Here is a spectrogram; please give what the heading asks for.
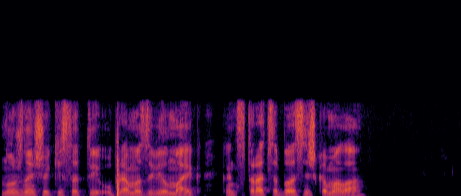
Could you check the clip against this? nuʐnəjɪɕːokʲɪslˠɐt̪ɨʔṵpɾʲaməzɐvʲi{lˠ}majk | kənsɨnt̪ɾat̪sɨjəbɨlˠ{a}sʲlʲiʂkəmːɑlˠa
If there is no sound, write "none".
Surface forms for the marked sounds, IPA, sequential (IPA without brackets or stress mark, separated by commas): lˠ, a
